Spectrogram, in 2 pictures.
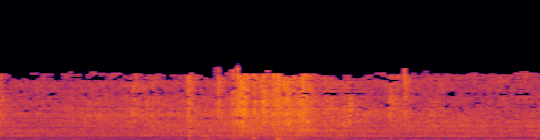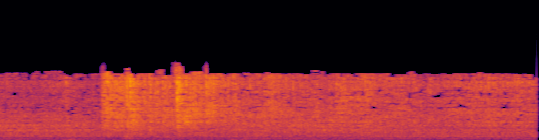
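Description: Laresar robot vacuum and mop combo running, with a steady whir from its suction fan and brushes and a few brief clatters about two seconds in and again around five seconds in.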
